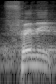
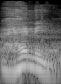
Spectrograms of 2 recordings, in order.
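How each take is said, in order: First: The word begins with an F sound. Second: The word begins with an H sound. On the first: This is the standard form of the name. "ফেনি না" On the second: This is how local people say the name. "এইচ E N I, এফ বাত"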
